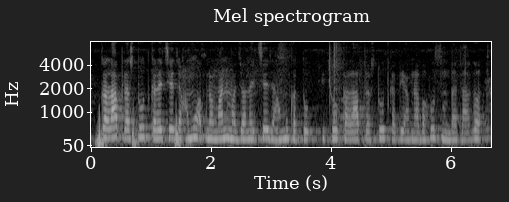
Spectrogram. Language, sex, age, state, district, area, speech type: Maithili, female, 18-30, Bihar, Saharsa, rural, spontaneous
